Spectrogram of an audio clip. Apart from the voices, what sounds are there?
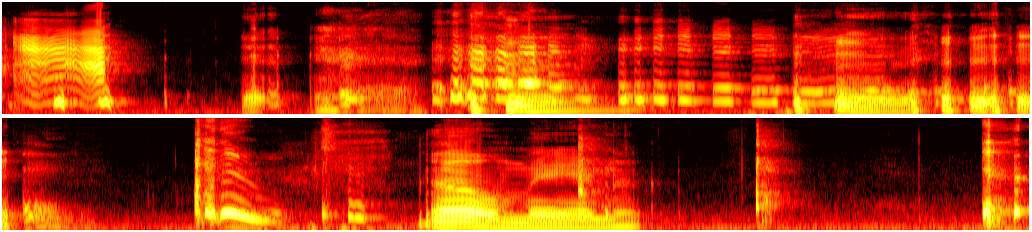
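coughing fit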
